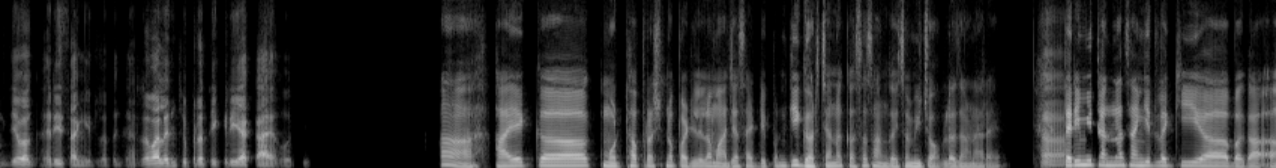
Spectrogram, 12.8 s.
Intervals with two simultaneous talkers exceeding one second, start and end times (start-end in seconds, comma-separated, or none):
none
